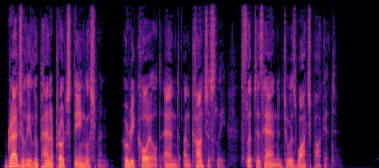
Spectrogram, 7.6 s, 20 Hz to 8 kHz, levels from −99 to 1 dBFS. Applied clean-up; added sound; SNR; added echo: none; none; none; none.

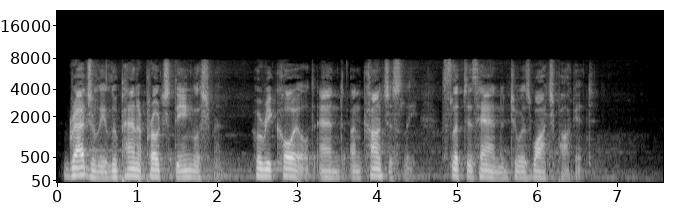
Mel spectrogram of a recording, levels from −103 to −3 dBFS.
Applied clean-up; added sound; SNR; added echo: none; none; none; reverberation time 1.3 s.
